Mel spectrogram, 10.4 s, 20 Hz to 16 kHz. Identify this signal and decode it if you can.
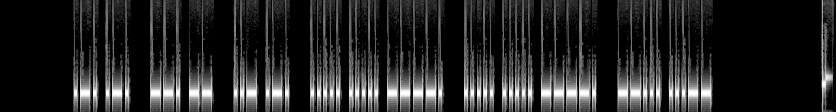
Morse code, heard as a keyed tone, about 30 wpm, 650 Hz. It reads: RR GM UR 559 559 73
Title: SOTA QSO Practice 30wpm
